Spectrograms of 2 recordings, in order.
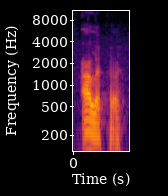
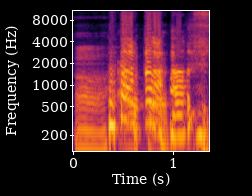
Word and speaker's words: Alba: They were relying on the support of the one Alba MSP, who is it's pronounced Alpa. Oh, isn't that Salman's party? It is Salmon's party. Alpa.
